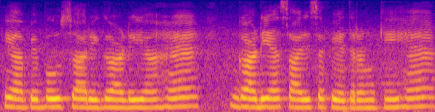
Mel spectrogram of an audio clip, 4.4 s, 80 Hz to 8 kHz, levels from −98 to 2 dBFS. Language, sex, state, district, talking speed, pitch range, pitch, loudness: Hindi, female, Haryana, Rohtak, 165 wpm, 210-225 Hz, 215 Hz, -15 LUFS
